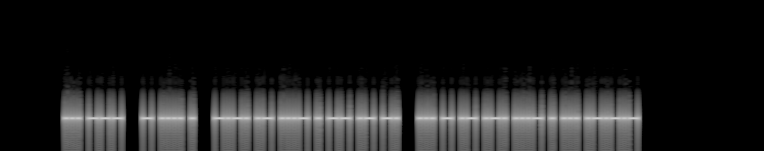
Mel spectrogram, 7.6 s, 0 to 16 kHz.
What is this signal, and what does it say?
Morse code, heard as a keyed tone, about 40 wpm, 700 Hz. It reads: SO THE CAVEMAN STARVES.
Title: A Sound Of Thunder 40wpm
